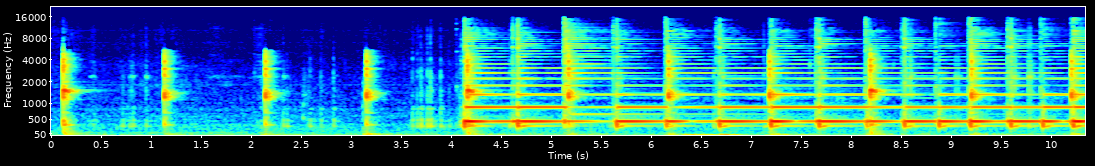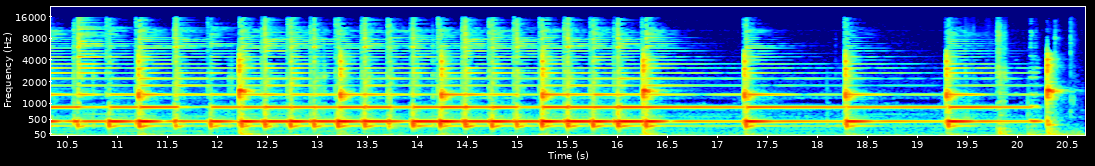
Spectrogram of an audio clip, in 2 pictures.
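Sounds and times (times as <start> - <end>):
rhythm: 4.1 - 20.6.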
